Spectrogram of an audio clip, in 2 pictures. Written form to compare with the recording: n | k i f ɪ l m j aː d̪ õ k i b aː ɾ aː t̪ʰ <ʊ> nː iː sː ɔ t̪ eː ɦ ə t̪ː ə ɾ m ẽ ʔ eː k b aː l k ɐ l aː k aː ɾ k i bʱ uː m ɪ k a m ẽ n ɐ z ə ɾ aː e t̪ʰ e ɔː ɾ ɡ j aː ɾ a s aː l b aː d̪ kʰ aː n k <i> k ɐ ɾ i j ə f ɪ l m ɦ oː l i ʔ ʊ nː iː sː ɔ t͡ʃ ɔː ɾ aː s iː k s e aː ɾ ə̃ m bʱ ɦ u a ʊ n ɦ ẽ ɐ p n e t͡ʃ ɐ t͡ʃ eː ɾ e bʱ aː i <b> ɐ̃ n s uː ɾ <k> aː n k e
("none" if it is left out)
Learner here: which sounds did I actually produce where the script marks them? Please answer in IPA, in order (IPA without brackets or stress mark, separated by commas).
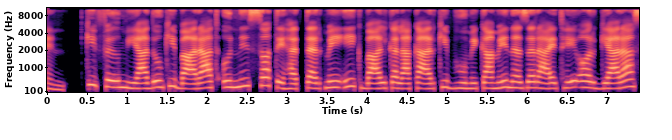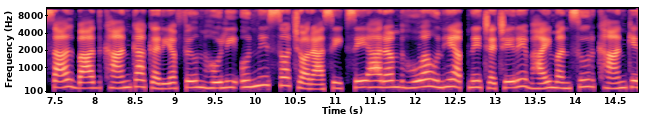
ʊ, a, m, kʰ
